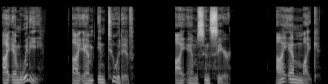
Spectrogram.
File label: men mini demo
